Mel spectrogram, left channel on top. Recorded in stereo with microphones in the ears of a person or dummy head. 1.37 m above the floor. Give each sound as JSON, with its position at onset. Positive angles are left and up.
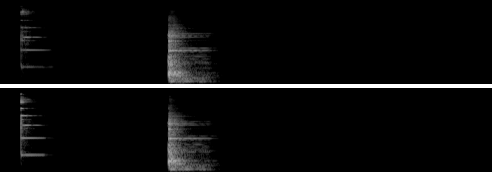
{"t": 0.2, "sound": "a clink", "side_deg": -40, "distance_m": 0.6}
{"t": 1.7, "sound": "a piano", "side_deg": 0, "distance_m": 1.5}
